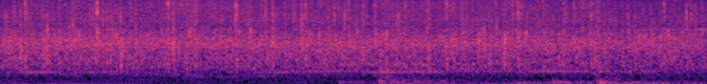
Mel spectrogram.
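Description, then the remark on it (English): An audience claps hands steadily, a dense wash of many hands at an even loudness, with a low hum and faint murmuring underneath. “Let's clap our hands.”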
